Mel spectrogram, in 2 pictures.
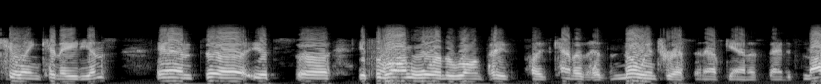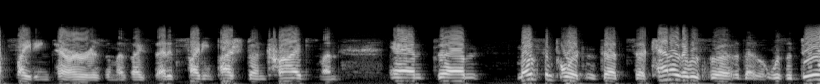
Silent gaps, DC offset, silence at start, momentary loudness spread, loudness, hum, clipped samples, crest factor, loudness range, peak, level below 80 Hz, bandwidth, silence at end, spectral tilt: none; under 0.1%; 0 s; 8 LU; -14 LUFS; none; under 0.1%; 10 dB; 3 LU; -4 dBFS; -48 dBFS; 6.6 kHz; 0 s; -5.5 dB/octave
